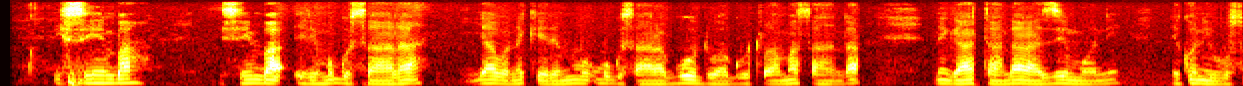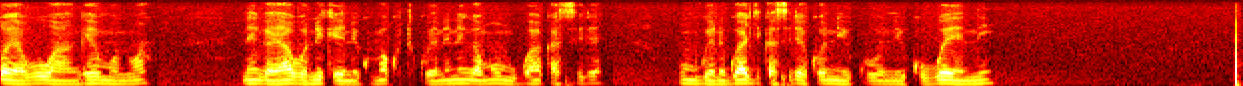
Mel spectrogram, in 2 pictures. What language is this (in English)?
Masaaba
